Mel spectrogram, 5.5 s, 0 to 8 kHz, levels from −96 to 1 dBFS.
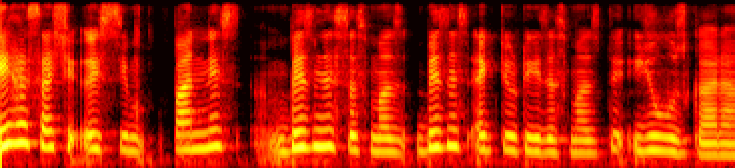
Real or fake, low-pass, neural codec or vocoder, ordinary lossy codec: real; 7.2 kHz; none; none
